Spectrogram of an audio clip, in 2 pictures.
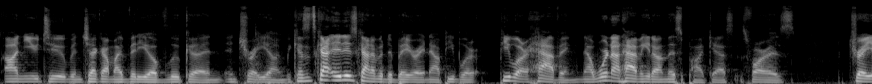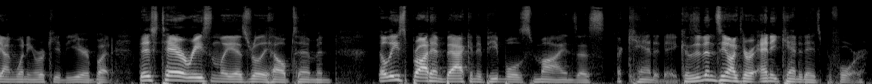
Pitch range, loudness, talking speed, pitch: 110-135 Hz, -24 LUFS, 270 wpm, 115 Hz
